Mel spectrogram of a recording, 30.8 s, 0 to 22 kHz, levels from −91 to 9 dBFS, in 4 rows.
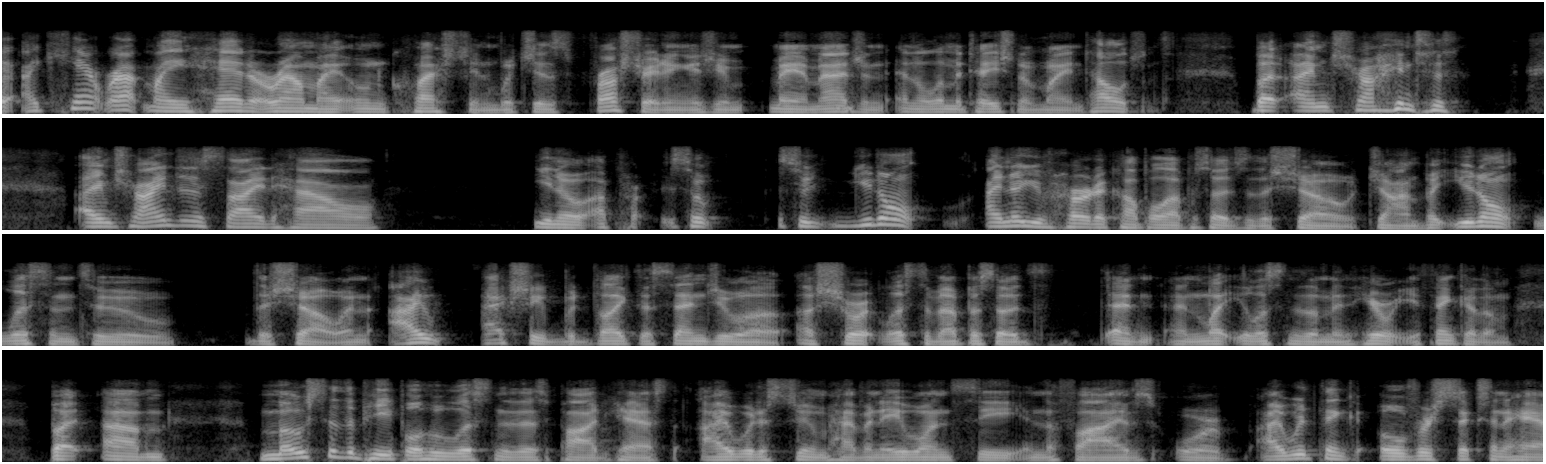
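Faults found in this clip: Lost AMR speech frames, 17.78–17.93 s. Brief frozen sound decaying toward silence, then a weak, rough onset. About 40 ms lost, which fits two 20 ms frames failing checksum. The AMR-WB decoder repeats the last pitch and vocal-tract parameters with falling gain. Spectrogram: static harmonics fading out. Waveform: envelope dip.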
